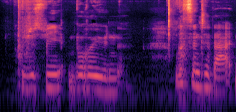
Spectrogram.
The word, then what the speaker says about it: brune: Not only do we change the and end up pronouncing that N at the end, we also change the way that the vowel is pronounced with this one.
